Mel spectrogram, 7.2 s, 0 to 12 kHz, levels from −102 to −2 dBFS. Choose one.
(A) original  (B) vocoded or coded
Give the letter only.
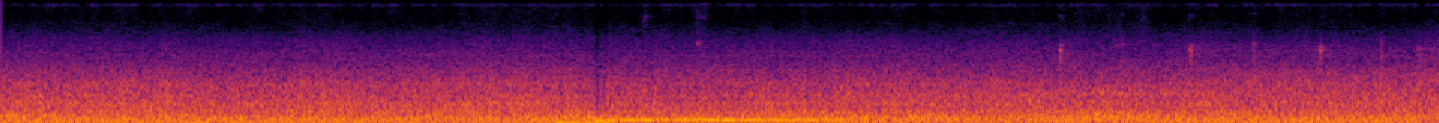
B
